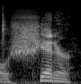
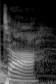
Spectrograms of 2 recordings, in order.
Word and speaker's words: Sitta: Flagpole Shitter. – It's no. Sitta. No, to spell it right.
